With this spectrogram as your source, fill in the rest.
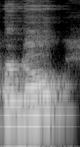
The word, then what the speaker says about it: Bordeaux: Fighting against Killer Cross with Scarlett Bordeaux. It's pronounced Bordeaux in the background with him and everything.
